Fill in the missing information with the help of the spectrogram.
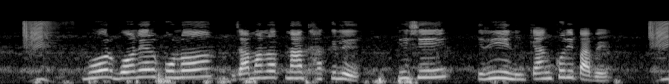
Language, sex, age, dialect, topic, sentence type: Bengali, male, 18-24, Rajbangshi, agriculture, statement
